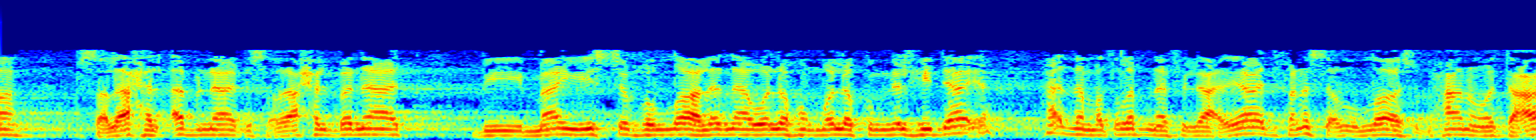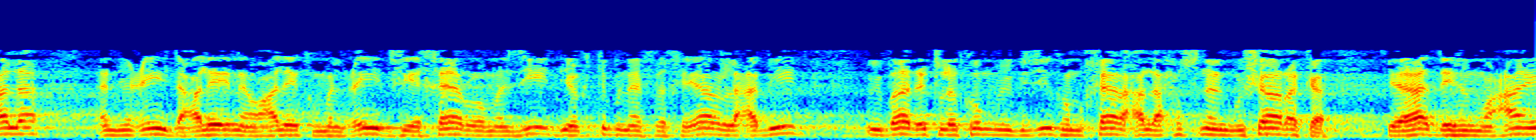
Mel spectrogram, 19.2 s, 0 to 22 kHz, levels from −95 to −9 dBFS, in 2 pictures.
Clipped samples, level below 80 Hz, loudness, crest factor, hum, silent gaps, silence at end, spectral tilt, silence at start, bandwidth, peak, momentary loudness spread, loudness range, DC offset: under 0.1%; -60 dBFS; -21 LUFS; 18 dB; none; none; 0 s; -11.5 dB/octave; 0 s; 5.2 kHz; -2 dBFS; 7 LU; 3 LU; under 0.1%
